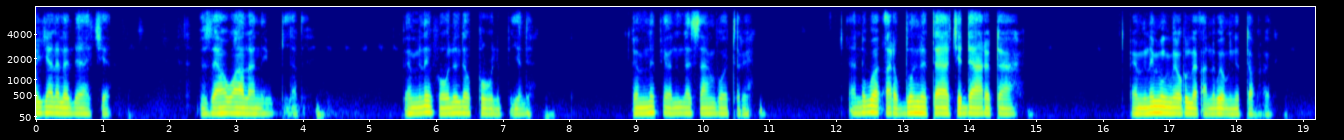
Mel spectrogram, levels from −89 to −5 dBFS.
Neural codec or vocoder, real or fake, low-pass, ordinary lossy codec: codec, 16 kHz, 1 kbps, FunCodec, trained on LibriTTS, 50 frames a second; fake; 7.2 kHz; Opus, 64 kbps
